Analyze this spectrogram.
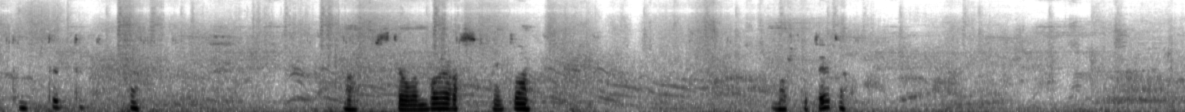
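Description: Weapon blows and spell blasts crash in a fight.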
